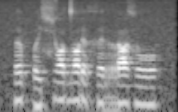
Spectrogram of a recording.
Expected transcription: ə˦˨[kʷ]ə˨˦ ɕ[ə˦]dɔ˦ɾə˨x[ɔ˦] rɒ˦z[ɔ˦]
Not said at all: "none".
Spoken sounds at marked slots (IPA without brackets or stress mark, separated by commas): p, ɔ˦, ə˦, o˦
